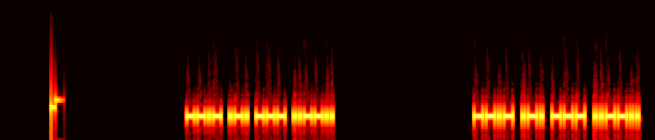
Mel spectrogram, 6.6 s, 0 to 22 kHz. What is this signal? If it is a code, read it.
Morse code, heard as a keyed tone, about 37 wpm, 700 Hz. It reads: QRO? QRO?
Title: Speed-Racing Q-Codes - 30wpm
